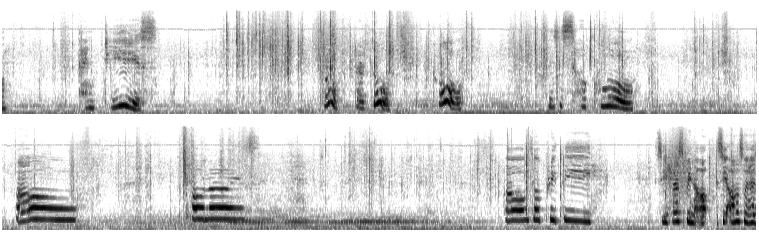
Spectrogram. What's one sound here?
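Paper packets rustle and crinkle as they are handled.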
